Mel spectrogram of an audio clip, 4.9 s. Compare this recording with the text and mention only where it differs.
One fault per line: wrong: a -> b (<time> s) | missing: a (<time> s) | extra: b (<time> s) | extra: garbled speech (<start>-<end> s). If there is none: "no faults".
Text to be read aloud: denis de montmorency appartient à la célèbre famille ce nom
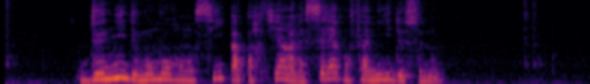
extra: de (3.3 s)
